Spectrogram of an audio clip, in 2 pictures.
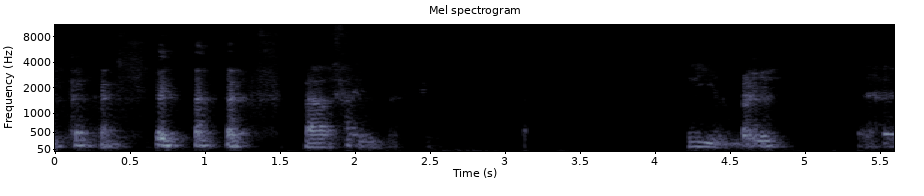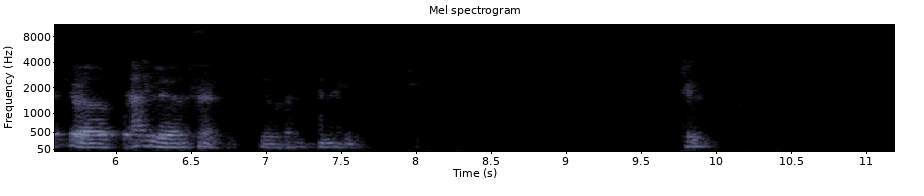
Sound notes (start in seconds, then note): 0.6 laughter; 1.7 speaking Chinese; 4.4 speaking Chinese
